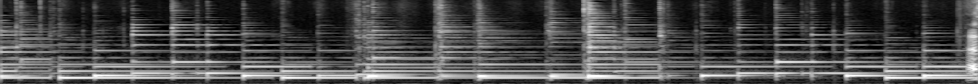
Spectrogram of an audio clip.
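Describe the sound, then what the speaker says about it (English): A ukulele chord is brushed with the thumb again and again, each soft strum ringing out and decaying in a steady rhythm, close and clear with no voice. "I'll take my thumb and I'll strum through the chord that way"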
